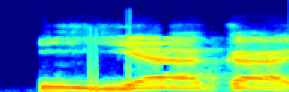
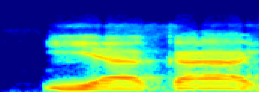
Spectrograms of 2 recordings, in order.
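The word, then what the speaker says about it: إِيَّاكَ: ini anu ya cara membacanya harus pakai sabdatianya ya jadi iya kah gitu ya jadi nggak boleh nanya Iya Kak gitu nggak boleh ya nanti keliru lagi nah di dalam memahami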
